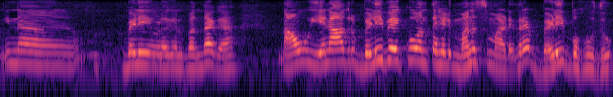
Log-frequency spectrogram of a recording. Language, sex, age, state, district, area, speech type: Kannada, female, 45-60, Karnataka, Vijayanagara, rural, spontaneous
